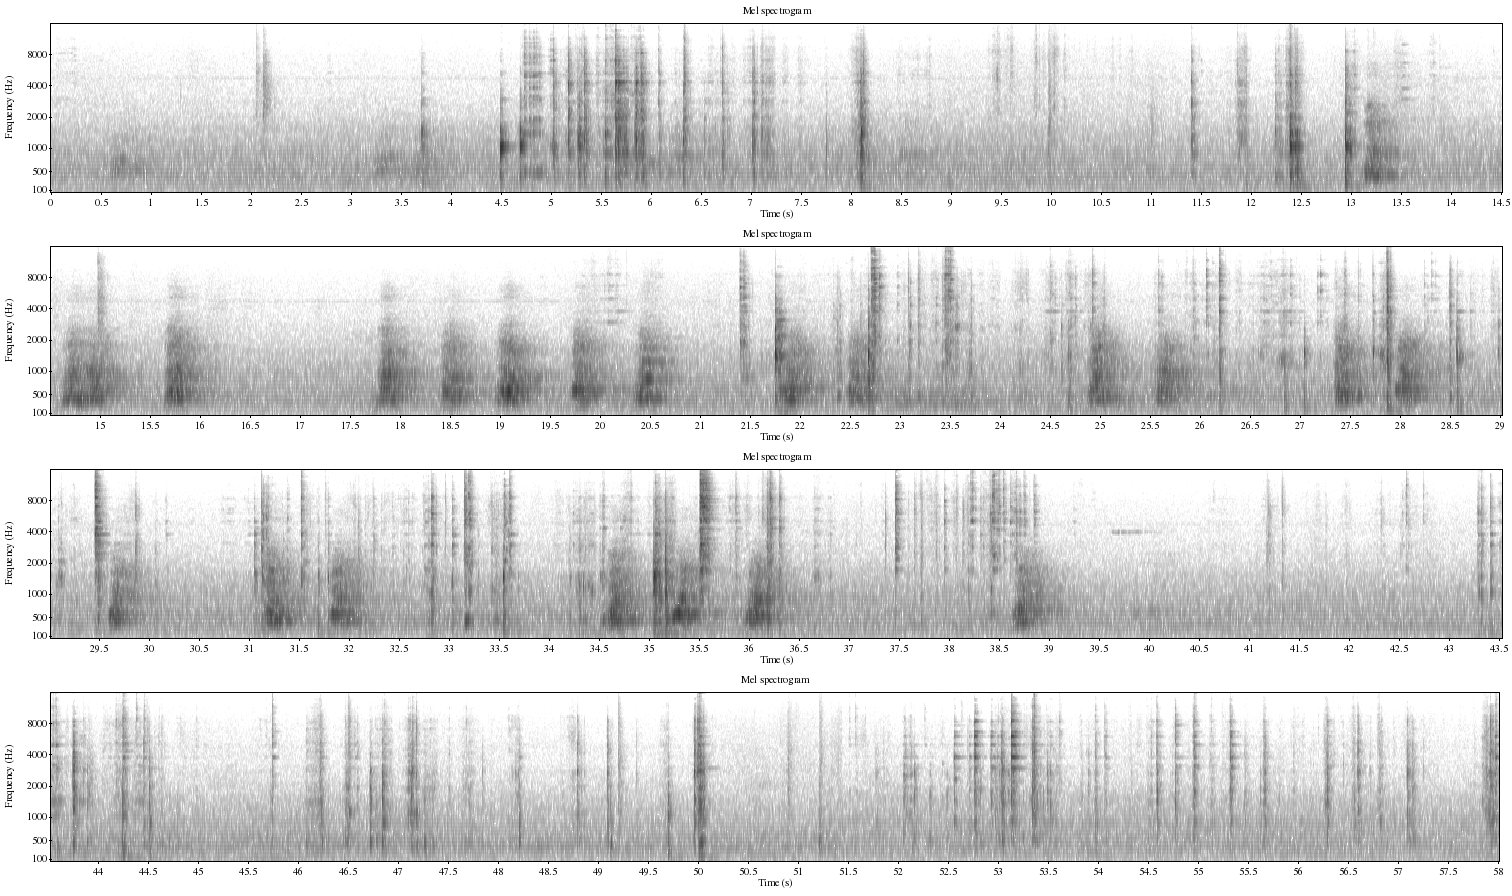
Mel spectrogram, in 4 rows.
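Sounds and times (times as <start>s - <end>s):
dog barking: 0.6s - 1.1s, 3.2s - 3.8s, 13.1s - 13.5s, 14.6s - 16.1s, 17.8s - 20.8s, 24.9s - 26.0s, 27.4s - 28.3s, 29.6s - 30.0s, 31.2s - 32.2s, 34.6s - 36.4s, 38.6s - 39.2s
metallic clicks and clinks: 4.5s - 7.4s, 21.4s - 30.3s, 31.0s - 39.8s, 51.5s - 58.0s.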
